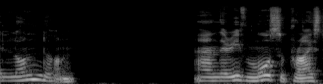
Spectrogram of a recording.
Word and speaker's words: London: Now, the idea came to me because sometimes students are surprised to hear that Germans don't say London, they say London.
